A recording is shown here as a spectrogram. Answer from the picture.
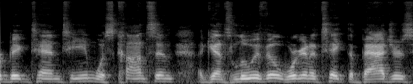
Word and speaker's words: Louisville: hell you're talking about when you say louisville it's louisville that's how it's pronounced and that's just how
